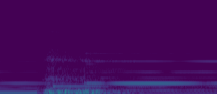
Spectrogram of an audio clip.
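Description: A single breath out through the mouth during a guided breathing exercise, heard as a soft, breathy whoosh lasting about a second over a quiet sustained tonal drone.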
